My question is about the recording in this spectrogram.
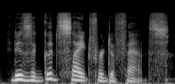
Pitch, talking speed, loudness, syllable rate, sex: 180 Hz, 240 wpm, -18 LUFS, 5.9 syllables/s, male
